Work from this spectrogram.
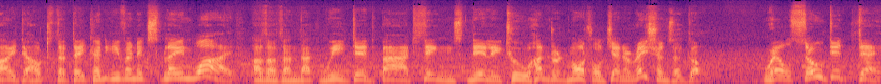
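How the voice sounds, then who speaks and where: Over clear background noise, a man puts on a character voice, fairly high in pitch and at a fairly slow pace. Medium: solo performance. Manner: formal, measured, archaic.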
